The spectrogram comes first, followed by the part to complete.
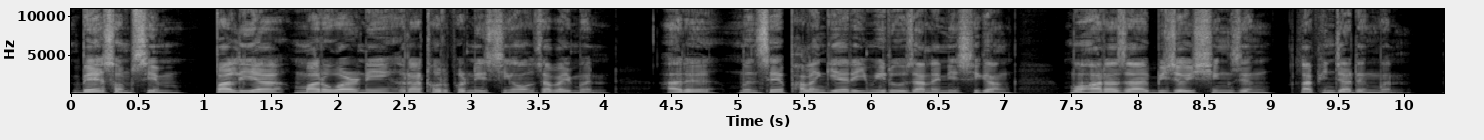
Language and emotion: Bodo, neutral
